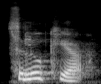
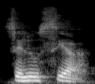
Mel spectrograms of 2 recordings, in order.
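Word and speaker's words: Seleucia: ഫോയിനീസിയ എന്ന് ഇംഗ്ലീഷിൽ വായിക്കുന്നുണ്ട് സെലൂക്കിയ എസ് ഇ എൽ യു സി ഐ എ സെലൂസിയ എന്ന് ഇംഗ്ലീഷിൽ ഇങ്ങനെ പല പേരുകളും മലയാളത്തിലുള്ള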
